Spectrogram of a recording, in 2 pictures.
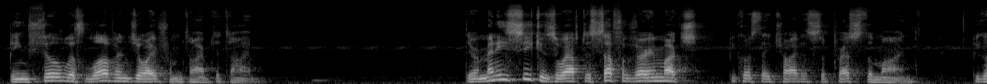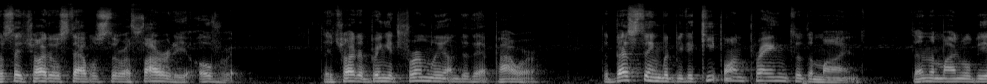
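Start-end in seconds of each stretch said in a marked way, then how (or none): none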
